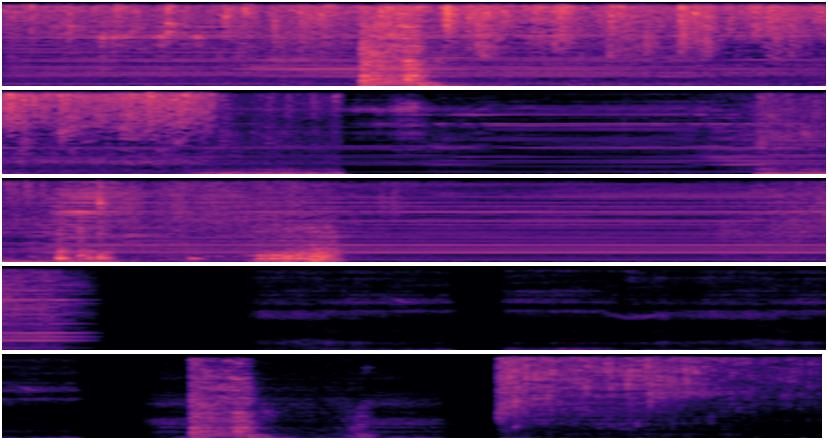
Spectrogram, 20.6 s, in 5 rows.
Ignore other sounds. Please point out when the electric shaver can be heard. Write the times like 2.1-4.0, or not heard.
0.0-12.8.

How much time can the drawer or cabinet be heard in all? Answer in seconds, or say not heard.
3 s.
